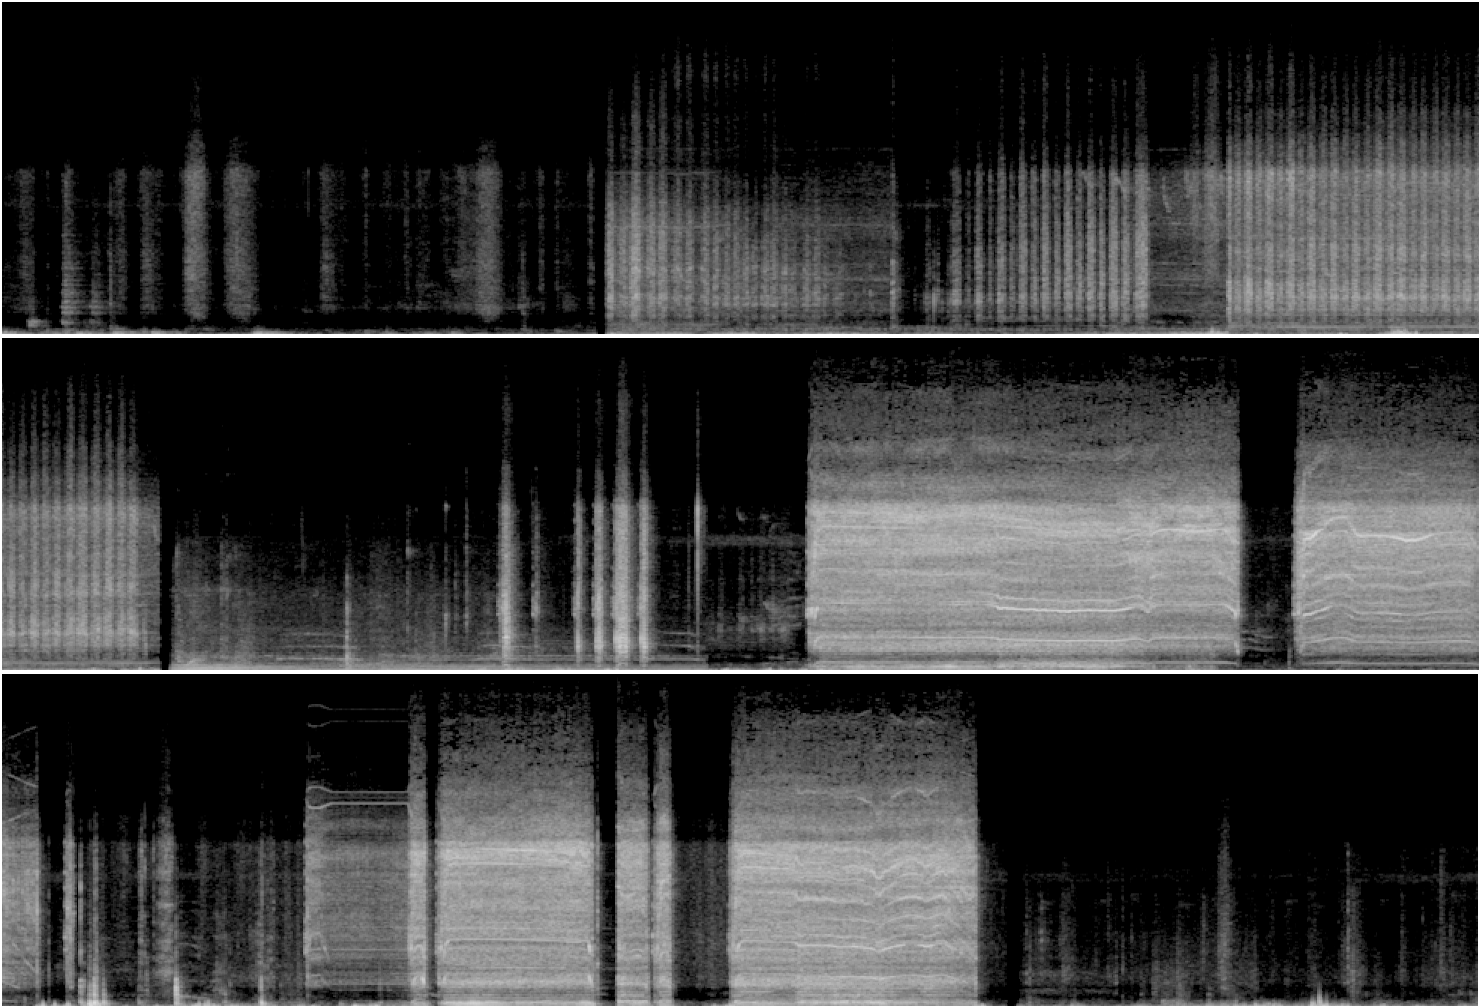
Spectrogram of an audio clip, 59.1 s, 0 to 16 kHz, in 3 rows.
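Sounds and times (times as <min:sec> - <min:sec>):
cordless drill boring into wood: 0:16.4 - 0:21.8, 0:26.3 - 0:28.4, 0:30.4 - 0:36.2, 0:36.9 - 0:40.0, 0:43.4 - 0:48.4, 0:49.0 - 0:52.6.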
